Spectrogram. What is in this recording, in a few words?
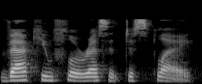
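"Vacuum fluorescent display", English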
